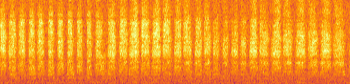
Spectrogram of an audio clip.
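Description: A marker tip is rubbed hard across a thin sheet of black paper resting on a wooden tray in rapid back-and-forth shading strokes. The result is a quiet, steady, rhythmic scratchy rubbing with a bright, papery hiss that pulses with each stroke.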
